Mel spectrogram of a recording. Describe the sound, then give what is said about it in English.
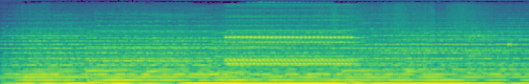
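A telephone rings with a single trilling burst near the middle, unanswered by a woman lying in bed, over a steady, low sustained musical tone that fills the whole stretch. No one speaks. “She lies in bed, ignoring the phone.”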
